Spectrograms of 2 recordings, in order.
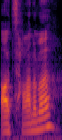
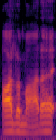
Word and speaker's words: Automata: initially see it as it looks like uh autona like how us Americans would say it but um they they directly say automata in the anime so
